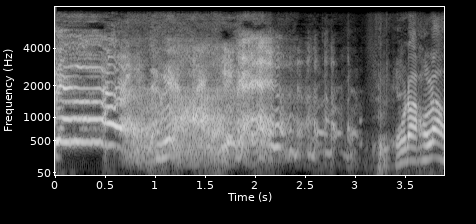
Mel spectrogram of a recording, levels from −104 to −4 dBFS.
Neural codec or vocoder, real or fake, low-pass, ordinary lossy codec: codec, 16 kHz, 2 kbps, FreqCodec, larger model; fake; 7.2 kHz; none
